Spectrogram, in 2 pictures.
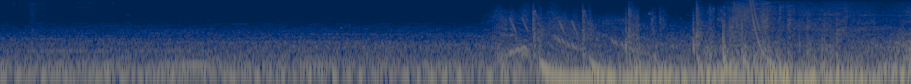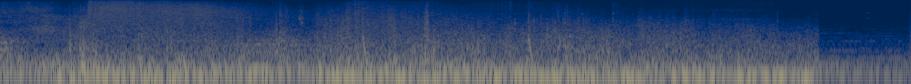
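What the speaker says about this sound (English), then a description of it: "Tricobalt devices ready, Captain. Fire." Tricobalt devices fire in the Star Trek Voyager Across the Unknown game, a loud sustained roar of explosions with rumbling booms and crackling bursts that swell after a quiet lead-in and hold steady before cutting off.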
